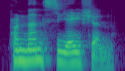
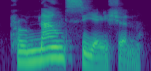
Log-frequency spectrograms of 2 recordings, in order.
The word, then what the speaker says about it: pronunciation: Pronunciation. I hear many students, and actually some native speakers too, saying this word like pronunciation. But that's wrong. The second syllable in this word is none, not noun.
